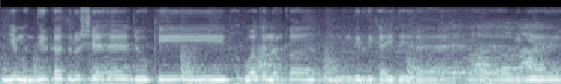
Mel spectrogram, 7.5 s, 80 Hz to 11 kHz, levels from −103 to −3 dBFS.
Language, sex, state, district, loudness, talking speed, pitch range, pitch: Hindi, male, Maharashtra, Gondia, -14 LUFS, 135 wpm, 125-140 Hz, 130 Hz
